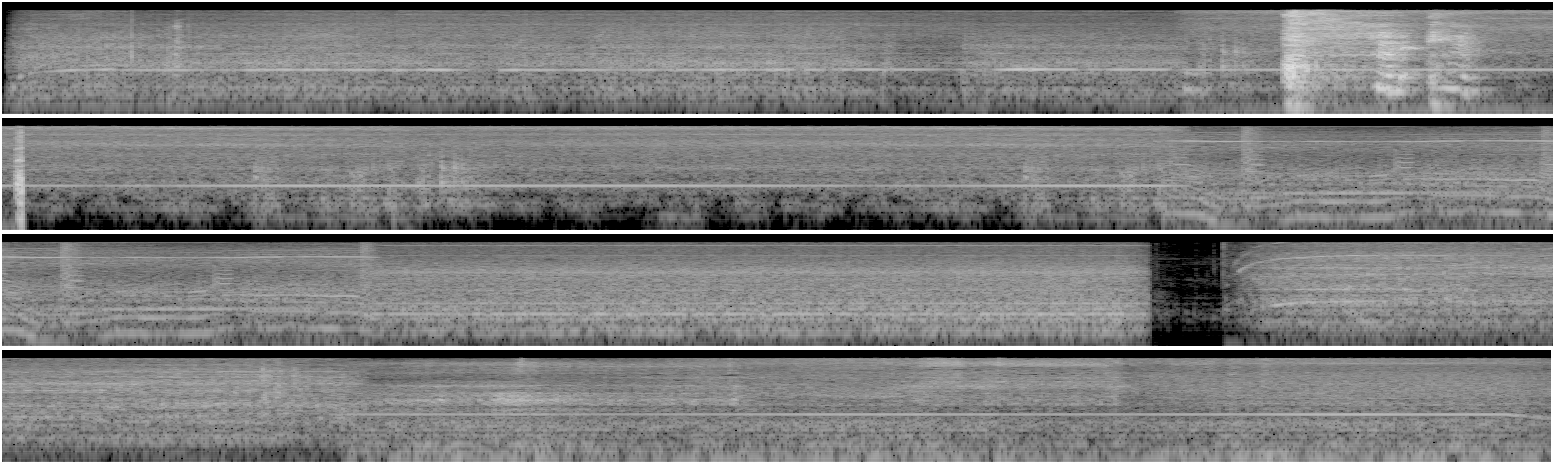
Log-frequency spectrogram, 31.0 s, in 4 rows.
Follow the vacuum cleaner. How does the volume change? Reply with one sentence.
The volume of the vacuum cleaner stays about the same.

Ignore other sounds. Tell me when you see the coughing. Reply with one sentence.
The coughing can be heard from 5.9 to 7.9 s.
